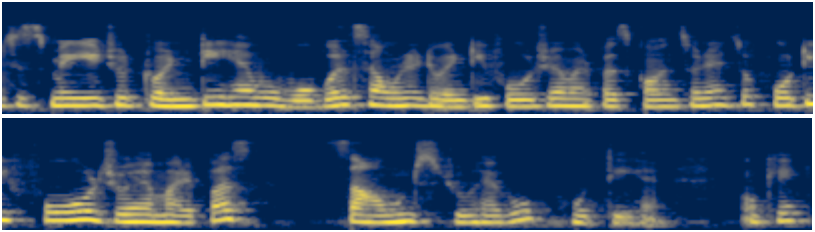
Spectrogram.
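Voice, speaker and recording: Woman, exam-prep teacher, explanatory lesson, frequent check-ins, slow deliberate reading of questions, lo-fi audio. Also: mid-range voice, a little mellow.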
